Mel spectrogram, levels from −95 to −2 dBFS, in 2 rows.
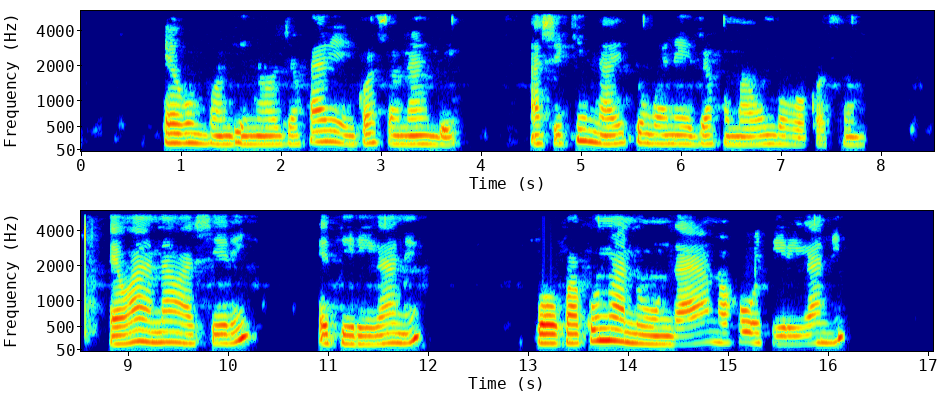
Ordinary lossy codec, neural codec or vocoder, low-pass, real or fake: AAC, 48 kbps; none; 5.4 kHz; real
